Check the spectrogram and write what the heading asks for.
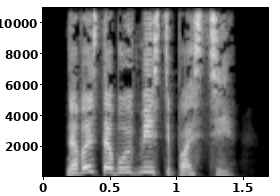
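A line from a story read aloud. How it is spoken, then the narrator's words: Shouting. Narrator (Russian): кричала Мона Мацу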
